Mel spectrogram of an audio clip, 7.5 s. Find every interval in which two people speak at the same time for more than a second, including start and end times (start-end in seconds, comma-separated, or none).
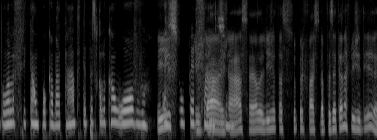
3.1-4.6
